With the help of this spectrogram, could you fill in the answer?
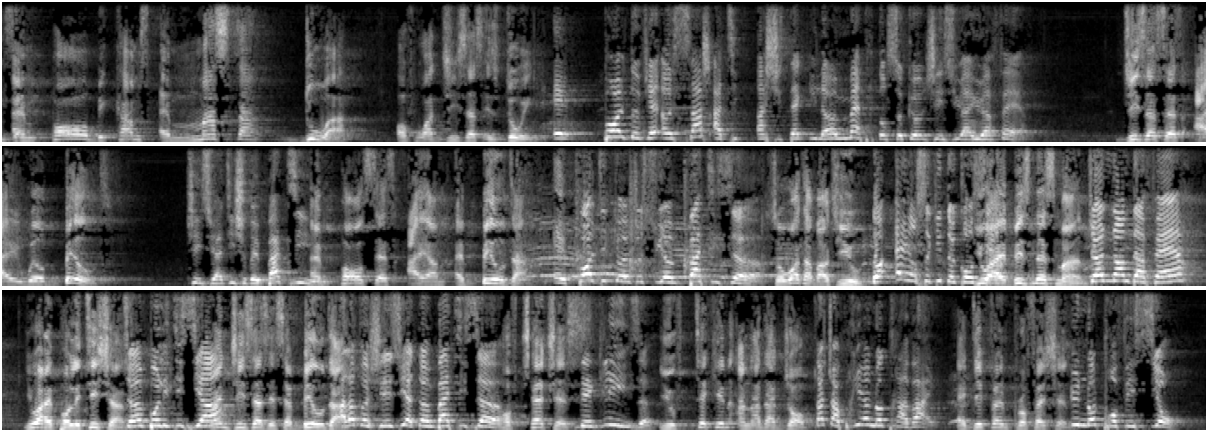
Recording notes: Preached at a Healing Jesus Campaign Pastors' conference in Abidjan, Cote d'ivoire the 30th of January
